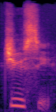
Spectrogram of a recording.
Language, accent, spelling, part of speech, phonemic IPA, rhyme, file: English, US, juicy, adjective, /ˈd͡ʒuːsi/, -uːsi, En-us-juicy.ogg
- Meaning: 1. Having lots of juice 2. Exciting; titillating 3. Voluptuous, curvy, thick; sexy in those ways 4. Strong; thus, also painful 5. Muscular due to steroid use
